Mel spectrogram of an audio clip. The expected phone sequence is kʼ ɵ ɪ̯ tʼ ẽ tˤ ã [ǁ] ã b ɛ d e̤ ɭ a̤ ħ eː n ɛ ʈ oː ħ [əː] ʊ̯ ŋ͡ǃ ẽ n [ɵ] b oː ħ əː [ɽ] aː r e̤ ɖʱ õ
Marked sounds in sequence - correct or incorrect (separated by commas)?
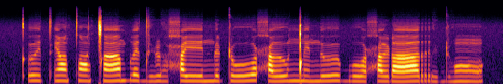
incorrect, correct, incorrect, correct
